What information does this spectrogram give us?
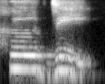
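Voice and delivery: "could he" run together as "coudi", the H dropped; linked could he. Shown as a demonstration. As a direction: join "could he" into one word, no H. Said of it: "Eu junto esse som aqui do could com esse E".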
